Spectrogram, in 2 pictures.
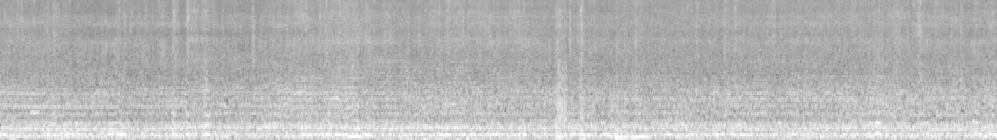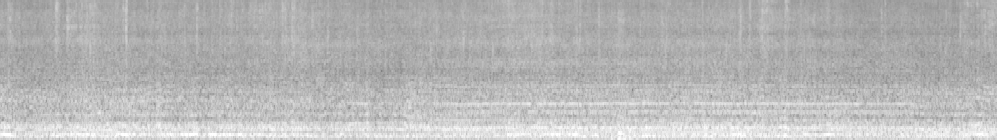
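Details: Working honey bees in an opened hive, recorded from inside with a microphone on a fine sunny day: constant low buzzing drone, some rumbling bumps early on, wind in the background.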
